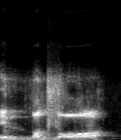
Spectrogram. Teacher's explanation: ایک چھوٹی سی بات میں یہاں دہرا دوں، کل ہم نے بات کی تھی کہ اللہ جب لکھا آئے اس سے پچھلے حرف پہ اگر زبر ہوگا تو آپ نے کیا کرنا ہے، اس آواز کو تھوڑا بھر کے پر کر کے بھاری کر کے ادا کرنا ہے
